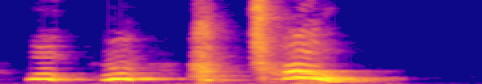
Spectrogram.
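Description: A voiced build-up of a few catching breaths ends in a forceful, hissy sneeze burst.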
